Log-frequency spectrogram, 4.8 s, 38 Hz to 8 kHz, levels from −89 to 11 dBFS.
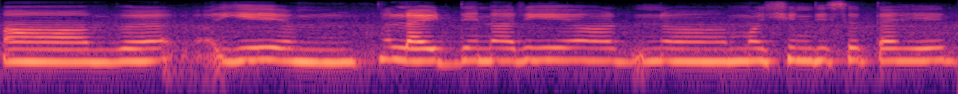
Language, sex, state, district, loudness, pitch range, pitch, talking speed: Marathi, female, Maharashtra, Gondia, -16 LUFS, 245-260 Hz, 255 Hz, 150 wpm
